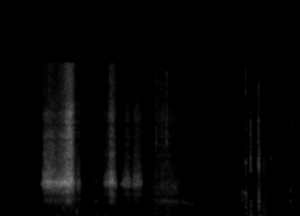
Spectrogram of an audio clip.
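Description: Quiet, close-up clatter of computer keyboard typing comes in short bursts: a heavy cluster of keystrokes, a few separate taps, a pause, then a quick flurry of light clicks, with no voices.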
